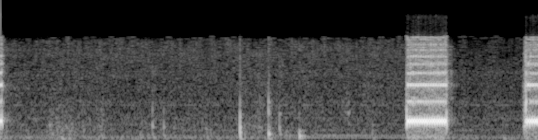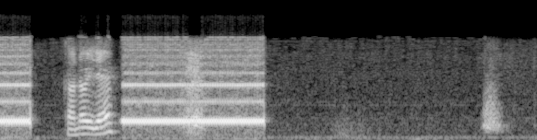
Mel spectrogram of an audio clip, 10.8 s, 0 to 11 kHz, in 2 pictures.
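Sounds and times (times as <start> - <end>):
telephone ringing on a phone line dialed by computer terminal software: 4.1 - 4.5, 5.2 - 5.8, 6.6 - 8.1
speech: 6.0 - 6.8.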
